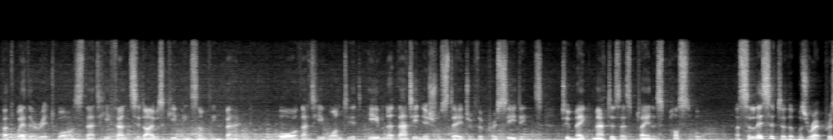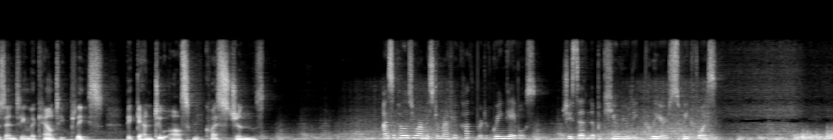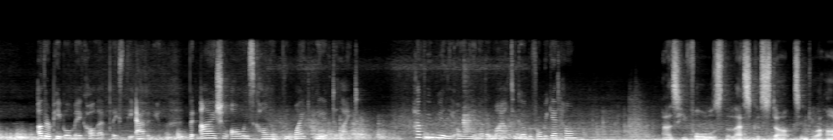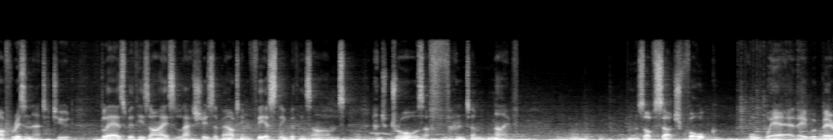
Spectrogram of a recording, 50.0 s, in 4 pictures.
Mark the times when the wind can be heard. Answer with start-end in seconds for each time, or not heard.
0.0-49.9.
